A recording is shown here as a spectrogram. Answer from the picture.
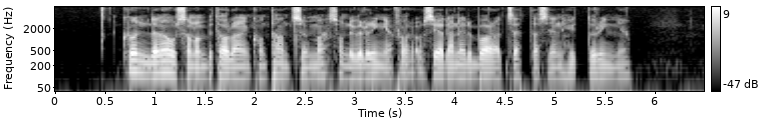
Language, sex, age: Swedish, male, 20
